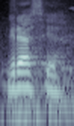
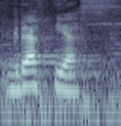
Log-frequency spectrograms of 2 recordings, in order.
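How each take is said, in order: First: It is said in a Canary Islands accent, dropping S. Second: It is said in a mainland Spanish accent, with S.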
